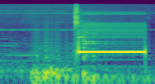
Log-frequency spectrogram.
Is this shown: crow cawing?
no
